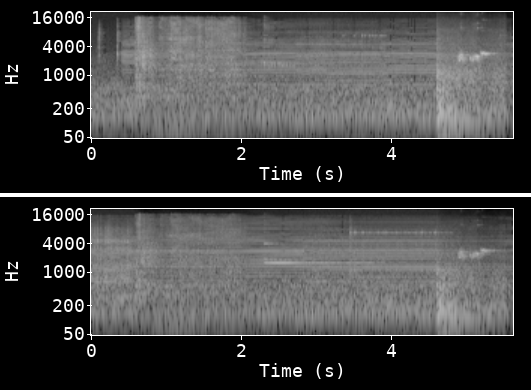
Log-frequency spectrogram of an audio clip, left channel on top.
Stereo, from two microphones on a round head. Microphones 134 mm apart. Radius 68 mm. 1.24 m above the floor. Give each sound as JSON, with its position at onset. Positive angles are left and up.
{"t": 0.6, "sound": "tearing paper", "side_deg": 55, "distance_m": 4.0}
{"t": 2.3, "sound": "a chime", "side_deg": 50, "distance_m": 3.5}
{"t": 4.6, "sound": "a bird", "side_deg": 40, "distance_m": 0.6}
